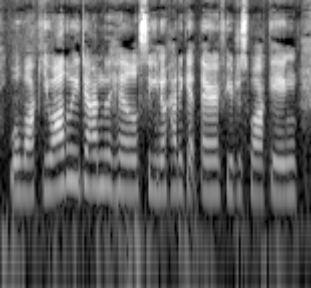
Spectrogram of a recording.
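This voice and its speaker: A woman with an American accent speaks at a high pitch. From US Pacific Northwest. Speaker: student union representative. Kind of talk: live-stream Q&A. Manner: fast; casual, filler-heavy.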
